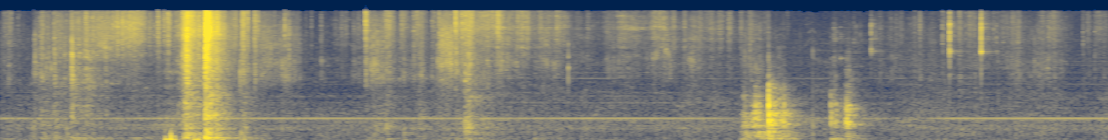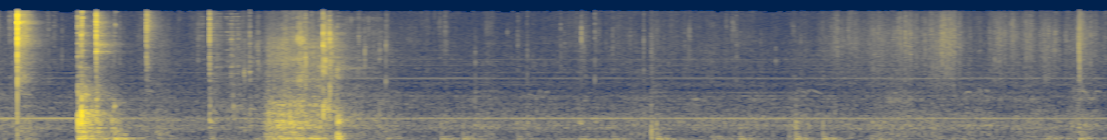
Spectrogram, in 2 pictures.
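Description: Bonsai wire being handled while wiring a pine: irregular light metallic clicks and clinks with short rustles, the sharpest click about two seconds in.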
